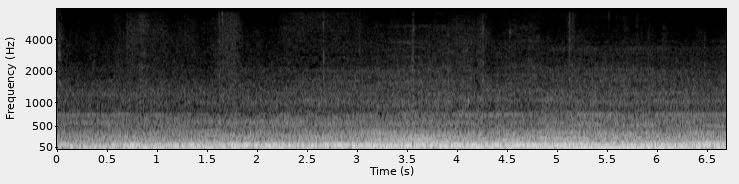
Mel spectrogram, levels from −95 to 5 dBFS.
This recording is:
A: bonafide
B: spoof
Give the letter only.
B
